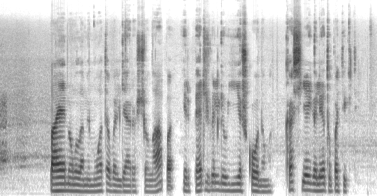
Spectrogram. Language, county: Lithuanian, Telšiai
